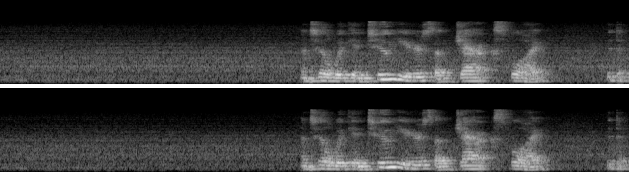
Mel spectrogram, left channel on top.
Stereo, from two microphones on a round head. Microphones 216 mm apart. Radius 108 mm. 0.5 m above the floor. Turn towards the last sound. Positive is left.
turn(degrees=10)  # may be behind; listen again after turning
